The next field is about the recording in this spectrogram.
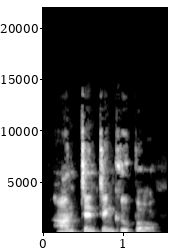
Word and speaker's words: Antetokounmpo: It's Giannis Antetokounmpo, something like that. – Antetokounmpo.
